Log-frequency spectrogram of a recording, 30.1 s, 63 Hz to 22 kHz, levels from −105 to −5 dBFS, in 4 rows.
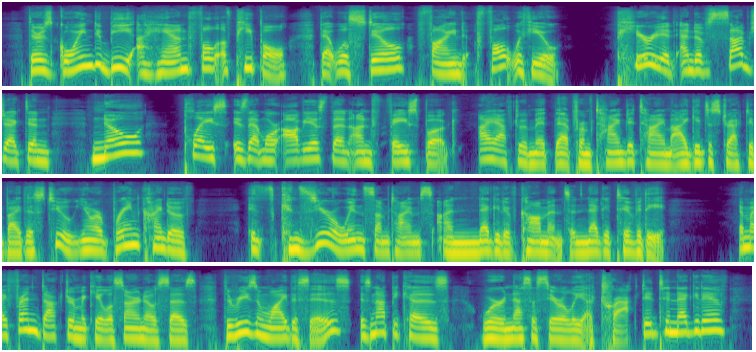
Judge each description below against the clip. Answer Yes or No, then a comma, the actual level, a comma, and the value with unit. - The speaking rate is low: No, average, 160 wpm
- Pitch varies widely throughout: Yes, wide, 5.8 semitones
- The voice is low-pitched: No, medium, 155 Hz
